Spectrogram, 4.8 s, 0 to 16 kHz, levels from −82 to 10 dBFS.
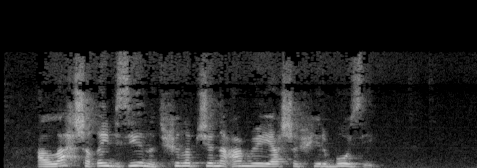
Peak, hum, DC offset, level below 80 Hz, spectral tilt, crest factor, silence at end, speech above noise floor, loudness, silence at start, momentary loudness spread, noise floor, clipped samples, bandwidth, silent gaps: -2 dBFS; none; under 0.1%; -60 dBFS; -3 dB/octave; 16 dB; 1.05 s; 41 dB; -17 LUFS; 0.4 s; 7 LU; -58 dBFS; under 0.1%; 11.5 kHz; none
